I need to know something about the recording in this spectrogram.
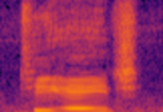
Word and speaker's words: Thiel: And then there's also Peter Thiel, I think you pronounce his name, Theil, founder of PayPal.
